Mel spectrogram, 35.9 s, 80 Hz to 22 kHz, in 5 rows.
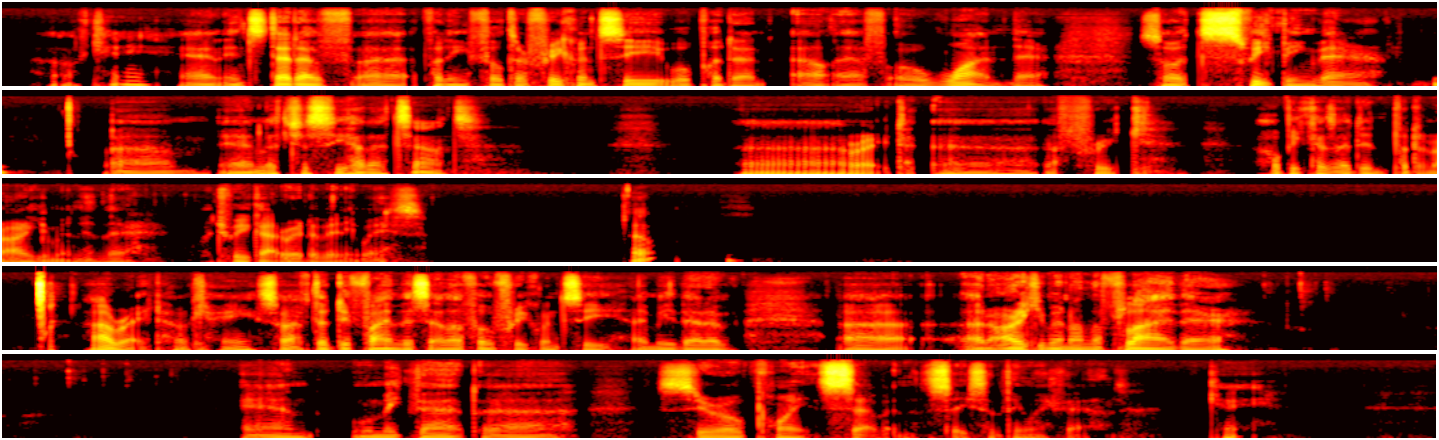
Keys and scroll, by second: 9.3 super+Return, 16.2 super+BackSpace, 16.4 super+Return, 33.6 super+7, 34.0 super+Return.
